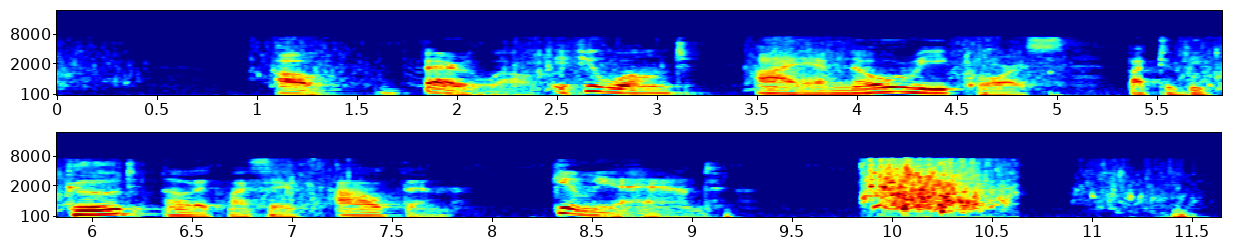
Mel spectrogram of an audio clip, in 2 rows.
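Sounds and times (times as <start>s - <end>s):
person falling into water with a broad splash: 0.0s - 7.6s, 9.9s - 11.6s
speech: 1.1s - 9.3s.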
